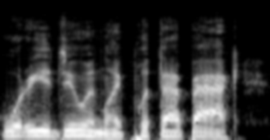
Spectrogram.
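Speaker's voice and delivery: put-on, really angry, commanding tone. Retelling how he turned on Lenore, imitating an angry order. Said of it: "his tone changes and he's like real pissed".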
